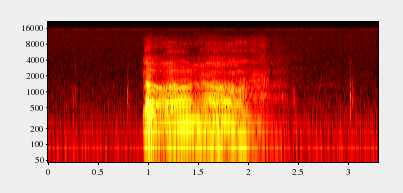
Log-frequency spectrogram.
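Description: A young man speaks loudly and tensely, close by.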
